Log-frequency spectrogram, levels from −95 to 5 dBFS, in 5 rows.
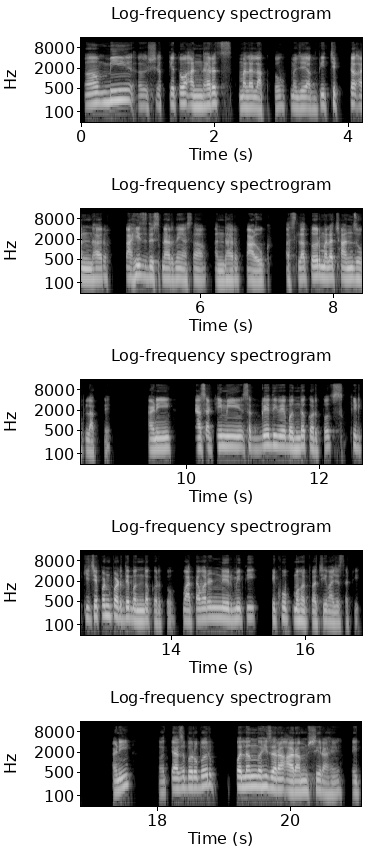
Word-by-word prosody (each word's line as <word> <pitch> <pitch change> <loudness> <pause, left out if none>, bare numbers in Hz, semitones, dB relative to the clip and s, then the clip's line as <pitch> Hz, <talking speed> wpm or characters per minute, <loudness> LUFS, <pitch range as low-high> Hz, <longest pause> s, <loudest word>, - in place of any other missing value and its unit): अ, 175 +3 +2
मी 215 +4 +3
अ, 155 -6 -10
शक्यतो 170 +3 -3
अंधारच 165 +2 +2 0.3
मला 140 0 +2
लागतो. 140 +1 -3 0.2
म्हणजे 140 -1 -3
अगदी 135 +3 -2
चिट्ट 180 0 -2
अंधार. 135 -3 +2 0.3
काहीच 155 +3 +2
दिसणार 140 -2 0
नाही 140 0 0
असा 125 0 -4 0.2
अंधार, 125 +1 -2
काळोख 120 -2 0 0.3
असला 140 0 -2
तर 155 0 +5
मला 145 -1 +3
छान 140 -1 +3
झोप 140 0 -3
लागते 120 -3 -6 0.6
आणि 145 +2 +4 0.4
त्यासाठी 155 +2 0
मी 170 -1 +3
सगळे 165 +2 0
दिवे 175 -2 +3
बंद 155 0 +1
करतोच. 155 +2 -5 0.2
खिडकीचे 165 0 -2
पण 190 0 +2
पडदे 165 -4 +3
बंद 135 0 +2
करतो. 130 +2 -10
वातावरण 155 +4 0
निर्मिती 155 +1 0 0.3
ही 145 - -4
खूप 155 0 -5
महत्त्वाची 130 -2 -2
आहे - - -4
माझ्यासाठी 120 -1 -7 0.5
आणि 160 +9 +1 0.5
अ, 130 - -9
त्याचबरोबर 180 +4 +2 0.4
पलंगही 190 +1 +5
जरा 165 -3 +5
आरामशीर 140 +2 +3
आहे. 125 0 -5 0.2
एक 130 -1 -9
150 Hz, 140 wpm, -25 LUFS, 140-170 Hz, 0.6 s, तर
